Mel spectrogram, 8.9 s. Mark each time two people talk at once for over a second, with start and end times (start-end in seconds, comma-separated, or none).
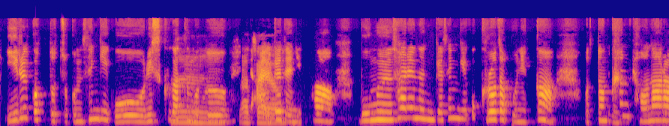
2.3-3.8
